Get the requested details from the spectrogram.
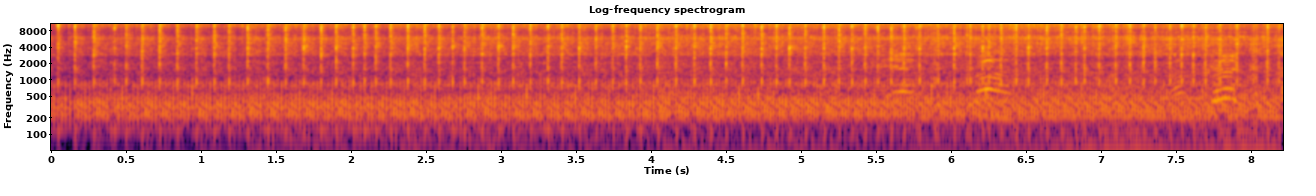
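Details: Poulan 42cc chainsaw with 18-inch bar, used, after a chain job and deburring the bar: loud, even two-stroke buzz holds steady at high revs without stumbling or surging; runs healthy, ready to go.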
